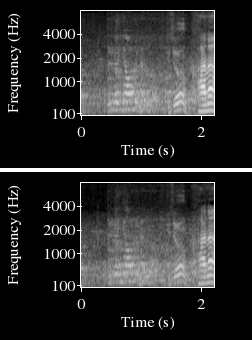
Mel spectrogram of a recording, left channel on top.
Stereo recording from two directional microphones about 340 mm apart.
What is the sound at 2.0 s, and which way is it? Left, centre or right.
Speech, centre.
